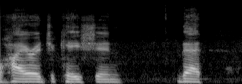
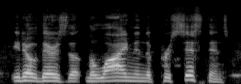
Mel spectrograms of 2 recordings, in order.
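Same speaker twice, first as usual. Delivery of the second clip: ordinary talk, nothing marked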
